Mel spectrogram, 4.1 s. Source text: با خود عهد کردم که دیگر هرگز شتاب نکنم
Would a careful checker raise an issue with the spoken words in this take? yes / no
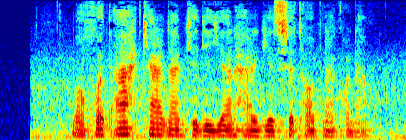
no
